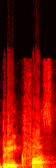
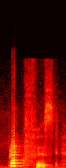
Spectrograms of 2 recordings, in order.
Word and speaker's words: breakfast: Breakfast, it's not breakfast. Yes, we are breaking the fast, but it is breakfast. The correct pronunciation is breakfast.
